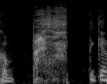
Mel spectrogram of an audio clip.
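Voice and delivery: breathy hushed sound-effect voice; lightly whispered bashatte; whispered snip. Pretend. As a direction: hush it like the snap of shears. Mimicking the snip of shears.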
